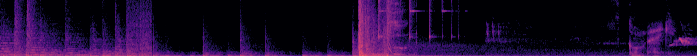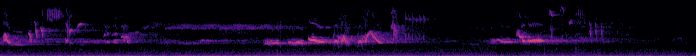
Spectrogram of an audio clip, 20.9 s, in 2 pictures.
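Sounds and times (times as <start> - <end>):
small birds chirping: 8.6 - 20.9.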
